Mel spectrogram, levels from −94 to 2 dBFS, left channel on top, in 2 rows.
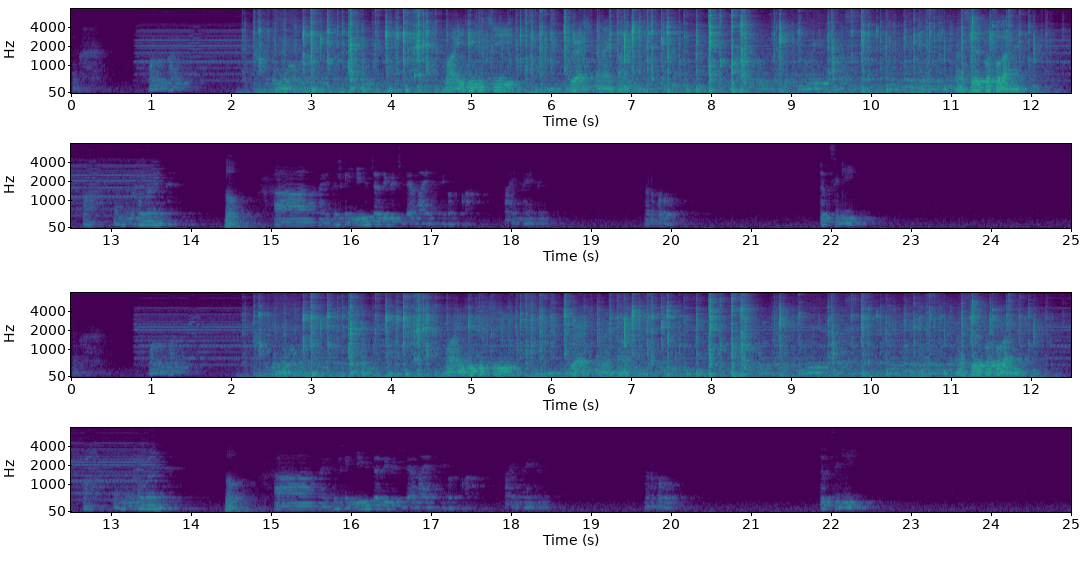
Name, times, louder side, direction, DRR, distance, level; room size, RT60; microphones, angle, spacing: sound 1, 0.8-13.5, right 1 dB, 40° right, 3.8 m, -61 dB
voice 1, 1.0-1.4 2.4-3.1 3.4-3.8 8.6-8.7 9.1-10.2 12.6-13.8 15.0-17.5 17.9-18.5 19.7-20.1 21.9-22.3, left 1 dB, 40° left, 2 dB, 1.3 m, -54 dB
Computer keyboard, 2.1-12.4, left 2 dB, 15° left, 0.5 m, -42 dB
voice 2, 4.6-5.6 6.2-7.0 11.0-11.9 14.4-14.6, left 2 dB, 85° left, 6 dB, 0.8 m, -42 dB
11.0 x 8.2 x 3.1 m, 0.87 s
head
